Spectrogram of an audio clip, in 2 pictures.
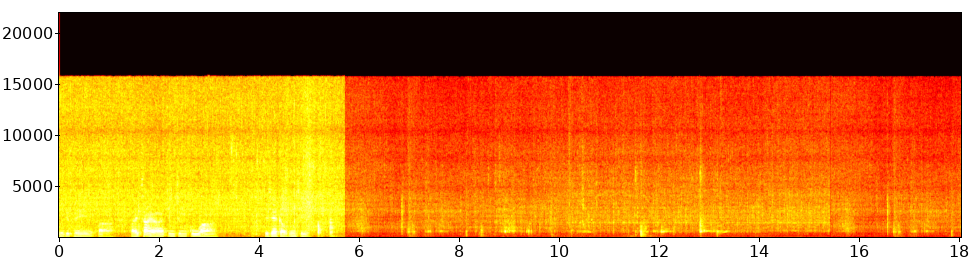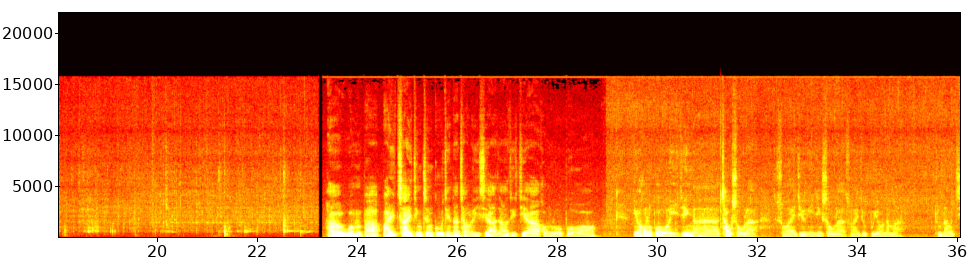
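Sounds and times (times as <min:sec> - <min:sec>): vegetables sizzling in a pan: 0:00.0 - 0:23.6, 0:26.1 - 0:36.0
spatula tapping and scraping pan: 0:04.7 - 0:05.7, 0:11.5 - 0:13.5, 0:21.2 - 0:23.1.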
